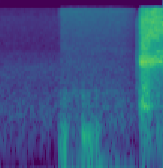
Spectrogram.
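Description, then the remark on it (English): A single loud sneeze bursts out sharply after a couple of brief, low breathy catches, with no talking around it. “Bless you.”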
